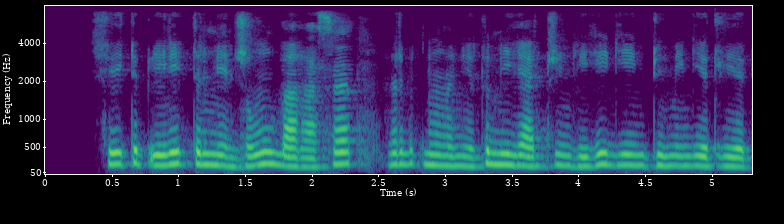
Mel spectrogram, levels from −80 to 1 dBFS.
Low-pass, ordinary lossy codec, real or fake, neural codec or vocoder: 7.2 kHz; AAC, 32 kbps; fake; autoencoder, 22.05 kHz, a latent of 192 numbers a frame, VITS, trained on one speaker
